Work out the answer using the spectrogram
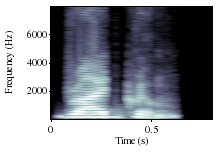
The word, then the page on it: bridegroom: Indian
